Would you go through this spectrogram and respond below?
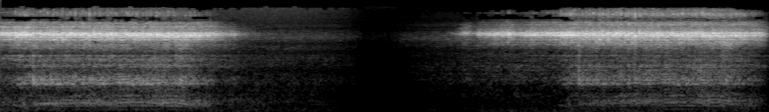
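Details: Man with obstructive sleep apnoea recorded while sleeping: two loud, harsh snores separated by a brief near-silent pause.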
